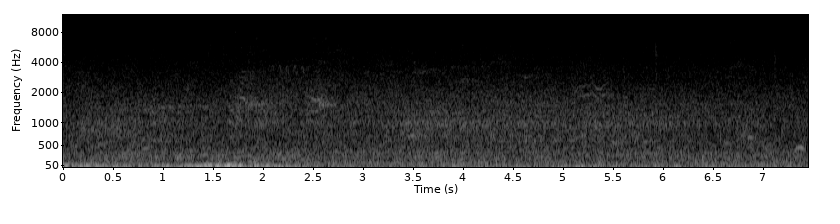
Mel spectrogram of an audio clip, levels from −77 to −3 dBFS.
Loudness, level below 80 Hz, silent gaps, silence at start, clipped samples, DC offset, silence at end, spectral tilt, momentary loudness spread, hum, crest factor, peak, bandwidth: -47 LUFS; -46 dBFS; none; 0 s; under 0.1%; under 0.1%; 0 s; -5.5 dB/octave; 5 LU; none; 18 dB; -26 dBFS; 11 kHz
